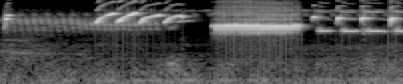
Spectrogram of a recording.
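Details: Spanish Timbrado canary song: soft fast ticking, four upswept chirps, a loud steady buzzing roll, then repeated paired whistled notes.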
